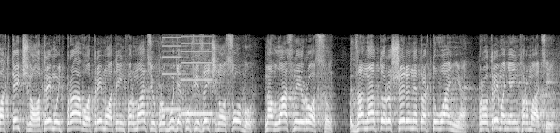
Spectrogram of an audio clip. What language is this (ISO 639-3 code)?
ukr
